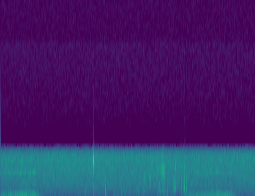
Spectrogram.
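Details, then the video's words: Sleeping pet dog snoring, described as sounding like a growling stomach: two rough, rumbling breaths, one at the start and one near the end, with faint clicks and quiet room noise between. "Colline Snoring"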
